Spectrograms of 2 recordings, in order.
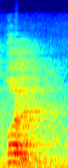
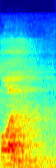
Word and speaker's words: honor: The word written as honor, with beginning with an H, is never pronounced as honor, it is honor.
